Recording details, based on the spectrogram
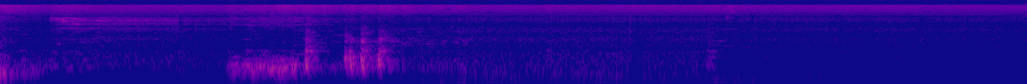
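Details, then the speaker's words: Coarse crackles: a brief burst of low, bubbling, popping noises over one breath, thin fluid films breaking as air enters, indicating denser secretions. "Son los crepitantes gruesos. Involucran para nosotros secreciones más densas."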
